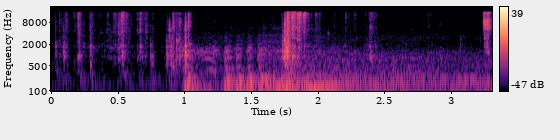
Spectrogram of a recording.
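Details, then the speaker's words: 2009 Honda Accord EX-L V6 coupe at about 60,000 miles: keys jingle, then a short crank catches cleanly and settles into a smooth, even idle; it starts like new. "and the thing still starts up as if it's brand new which is great I mean it is a Honda"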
